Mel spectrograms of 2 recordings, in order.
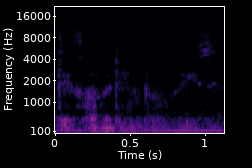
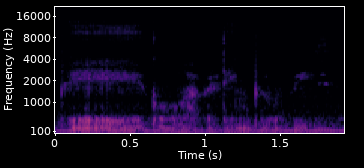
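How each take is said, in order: First: It is said quietly. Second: It is said loudly.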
